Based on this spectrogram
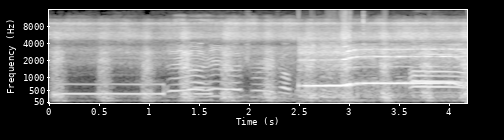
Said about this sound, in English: You hear that train, Maurice? Yes. It's because I added it in post.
